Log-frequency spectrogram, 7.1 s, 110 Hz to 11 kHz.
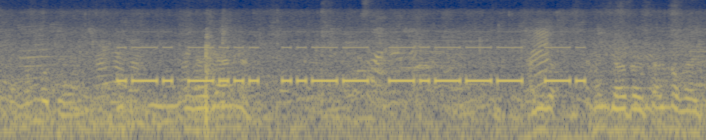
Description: Morse code (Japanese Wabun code), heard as a keyed tone, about 16 wpm, 770 Hz, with the noise of a park. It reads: ナハノエタ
